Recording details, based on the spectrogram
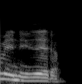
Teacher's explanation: el golpe de voz está en de entonces es una palabra grave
